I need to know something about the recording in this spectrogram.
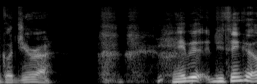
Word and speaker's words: Gojira: godzilla yeah i mean gojira is like i think how it was initially like pronounced okay so you watch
